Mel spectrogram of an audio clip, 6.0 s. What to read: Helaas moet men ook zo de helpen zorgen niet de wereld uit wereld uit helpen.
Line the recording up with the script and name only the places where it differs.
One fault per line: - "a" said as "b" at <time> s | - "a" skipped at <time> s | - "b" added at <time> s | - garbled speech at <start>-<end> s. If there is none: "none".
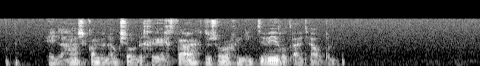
- "moet" said as "kan" at 1.1 s
- "helpen" said as "gerechtvaardigde" at 1.8 s
- "wereld uit" skipped at 3.9 s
